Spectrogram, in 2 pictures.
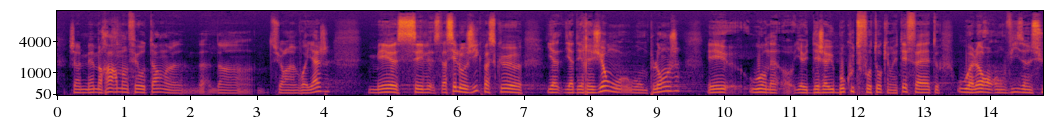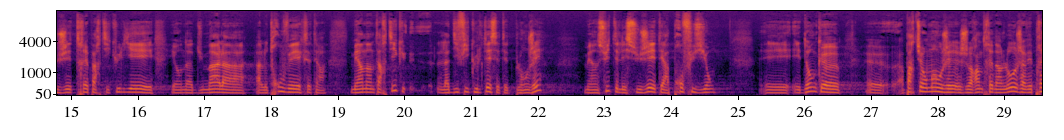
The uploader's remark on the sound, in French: Les élèves de l'atelier journalisme du collège Anne Frank de Saint-Dizier, avec le concours de Canopé, ont réalisé une émission de webradio en direct du festival de Montier-en-Der.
